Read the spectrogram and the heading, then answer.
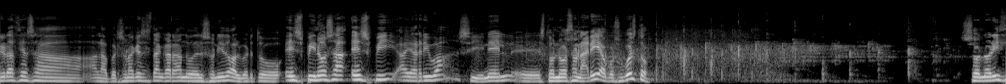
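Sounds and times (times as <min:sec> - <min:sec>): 
speech: 0:00.0 - 0:07.0, 0:09.6 - 0:10.0
audience applause: 0:05.2 - 0:09.6.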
